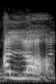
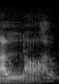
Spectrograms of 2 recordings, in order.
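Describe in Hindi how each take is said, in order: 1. यह शब्द बहुत ज़ोर से और दमदार तरीके से बोला जाता है। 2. यह शब्द धीरे से और शांति से बोला जाता है।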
